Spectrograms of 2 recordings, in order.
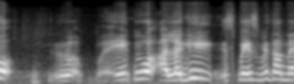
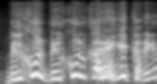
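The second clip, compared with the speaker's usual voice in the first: laughing eager yes; 7 semitones higher, 11 dB louder, faster than usual. Retold or imitated.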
